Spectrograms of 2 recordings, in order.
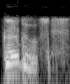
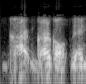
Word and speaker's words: Goebbels: and Joseph Goebbels actually his name should be pronounced Goebbels not gurgel Joseph al Sharpton pronounces his name is gurgle in other words and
